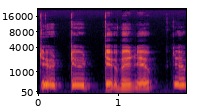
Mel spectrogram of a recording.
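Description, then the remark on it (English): A voice sings five short, bright syllables in a bouncy rhythm, mimicking an intro jingle with the mouth, fairly loud with brief gaps between notes. “That's the sound of the jingle that happened.”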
